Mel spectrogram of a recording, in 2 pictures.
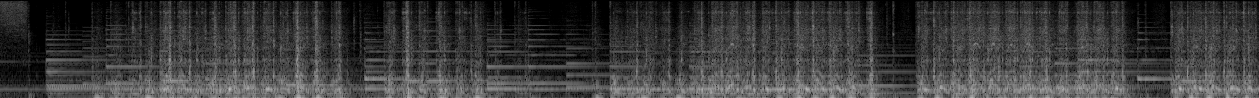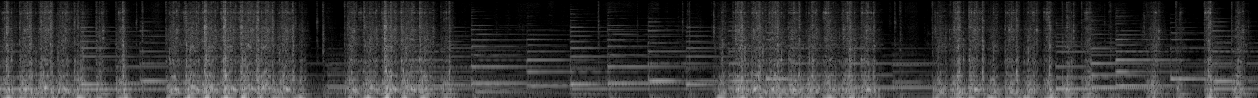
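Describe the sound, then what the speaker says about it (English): A sewing machine stitches fabric pieces for a quiet book along their edges, running in repeated loud, rapid bursts of a few seconds each with brief stops between them. "On top, place heads and sew them along the edge."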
